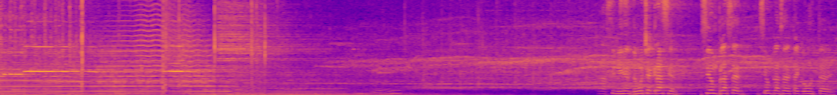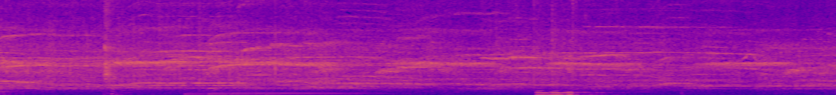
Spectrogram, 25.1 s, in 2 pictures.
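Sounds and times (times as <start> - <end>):
festival crowd cheering and applauding: 0.0 - 25.0
speech: 9.3 - 12.7.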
